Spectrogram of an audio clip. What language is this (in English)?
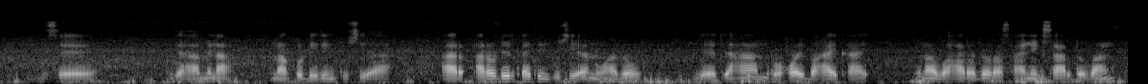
Santali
